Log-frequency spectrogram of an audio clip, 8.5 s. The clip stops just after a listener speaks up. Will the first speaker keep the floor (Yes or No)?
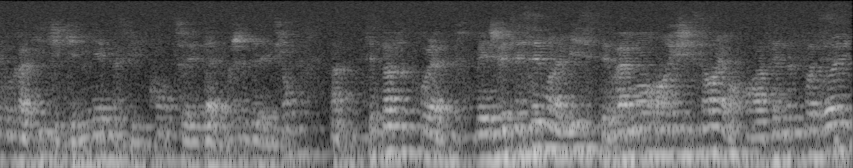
No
